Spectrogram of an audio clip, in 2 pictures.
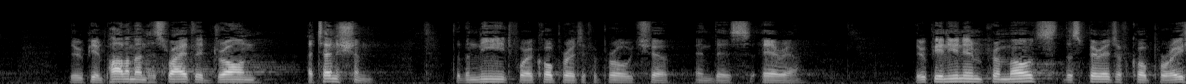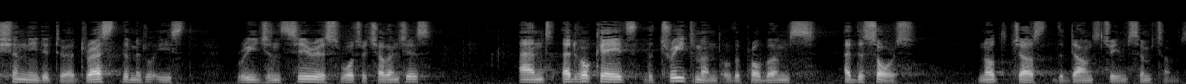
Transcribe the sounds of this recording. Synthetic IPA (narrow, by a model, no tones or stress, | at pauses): ðijʉɹəpʰĩɨ̃npʰɑɹləmə̃nt̚hɨzɹaɪtˡlidɹɔn | ɨtʰɛ̃nʃɨ̃n | tʰɨðənid̥fə˞ɨkʰɔɹpʰə˞ɨɾɨvəpʰɹ̥oʊt͡ʃ | ɪ̃nðɪsɛɹiɨ | ðijʉɹəpʰĩɨ̃njʉ̃njɨ̃npʰɹ̥ɨmoʊtsðɨspɪɹɪɾʌv̥kʰɔɹpʰə˞eɪʃɨ̃nːiɾɨd̚tʰɨːdɹɛsðɨmɪɾl̩ˠist | ɹid͡ʒɨ̃nsɪɹiɨswɔɾə˞t͡ʃʰælˠə̃nd͡ʒɪz | ɨ̃nædvəkʰeɪtsðɨtʰɹ̥itmə̃ntʌvðəpʰɹ̥ɑblə̃mz̥ | ɨt̪̚ðɨsɔɹs | nət̚d̥ʒ̥ʌs̚ðɨdãʊ̃nstɹ̥ĩmsɪ̃mp̚tʰə̃mz̥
